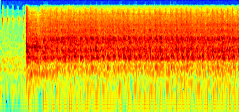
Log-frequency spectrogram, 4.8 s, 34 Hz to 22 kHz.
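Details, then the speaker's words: 2004.5 Cummins diesel pickup after installing Flux 130 HP injectors (10mm+S400): engine catches at once and settles into a steady, even, healthy idle with no misses or knocks. "Good. Sounds healthy."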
